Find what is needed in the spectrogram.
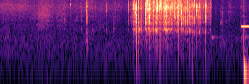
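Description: A bite into a thick slice of crisp toast: one loud, dry crunch about one and a half seconds in, after near quiet.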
